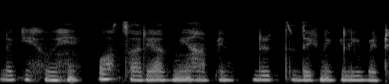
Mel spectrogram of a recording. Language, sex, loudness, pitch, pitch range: Hindi, female, -33 LUFS, 205 Hz, 200-210 Hz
